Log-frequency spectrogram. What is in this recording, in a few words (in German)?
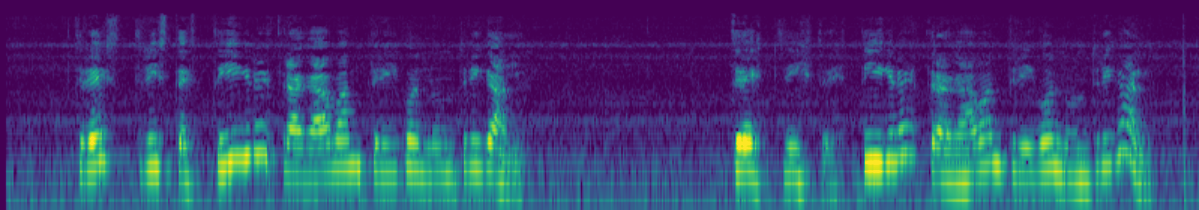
spanisch zungenbrecher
